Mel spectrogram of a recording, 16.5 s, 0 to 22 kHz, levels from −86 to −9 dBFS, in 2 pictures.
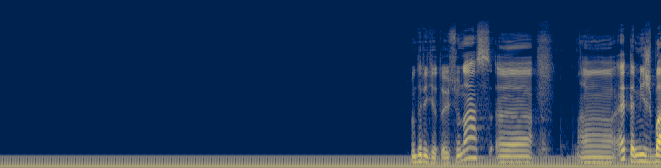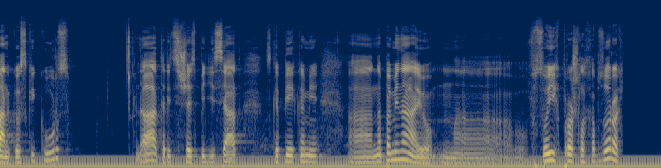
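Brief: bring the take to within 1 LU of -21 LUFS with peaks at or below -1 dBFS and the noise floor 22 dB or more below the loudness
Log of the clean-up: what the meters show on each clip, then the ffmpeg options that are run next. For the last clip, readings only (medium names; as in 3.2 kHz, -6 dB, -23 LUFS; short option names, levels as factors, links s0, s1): hum 50 Hz; highest harmonic 250 Hz; hum level -33 dBFS; loudness -30.0 LUFS; peak level -3.5 dBFS; loudness target -21.0 LUFS
-> -af "bandreject=f=50:t=h:w=4,bandreject=f=100:t=h:w=4,bandreject=f=150:t=h:w=4,bandreject=f=200:t=h:w=4,bandreject=f=250:t=h:w=4"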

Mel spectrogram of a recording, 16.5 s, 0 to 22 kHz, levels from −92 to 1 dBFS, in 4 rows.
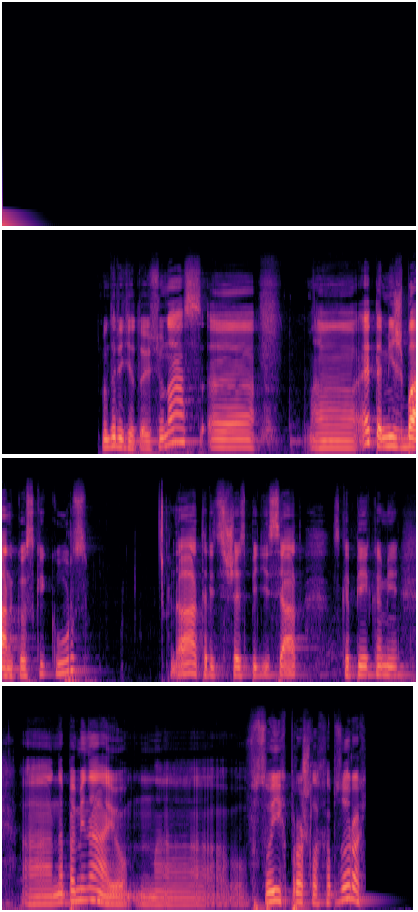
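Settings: hum not found; loudness -28.0 LUFS; peak level -3.0 dBFS; loudness target -21.0 LUFS
-> -af "volume=2.24,alimiter=limit=0.891:level=0:latency=1"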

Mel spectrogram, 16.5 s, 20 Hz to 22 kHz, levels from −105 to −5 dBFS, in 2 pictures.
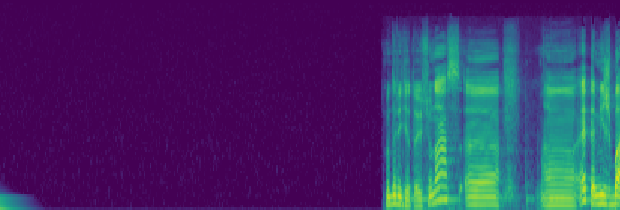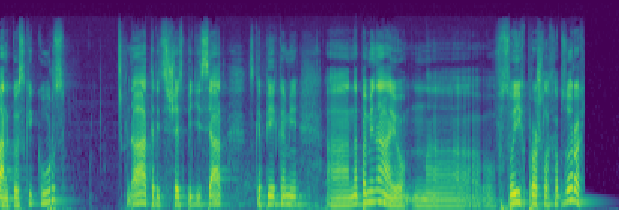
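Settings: loudness -21.5 LUFS; peak level -1.0 dBFS; noise floor -84 dBFS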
